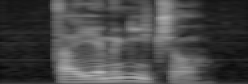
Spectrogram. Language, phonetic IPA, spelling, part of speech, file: Polish, [ˌtajɛ̃mʲˈɲit͡ʃɔ], tajemniczo, adverb, Pl-tajemniczo.ogg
